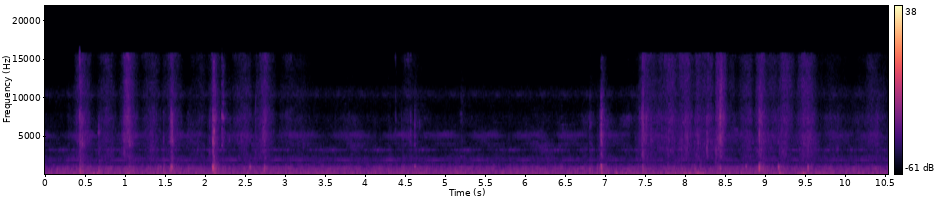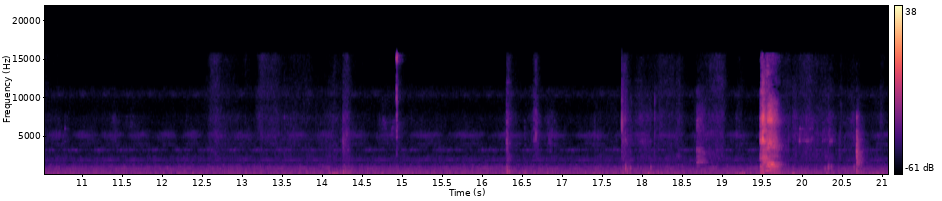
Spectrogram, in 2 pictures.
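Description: Steady room hum with scattered soft rustles and small taps of a toddler handling a doll and bedding on a bed. Near the end, one short loud vocal sound with a falling pitch, like a cough.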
